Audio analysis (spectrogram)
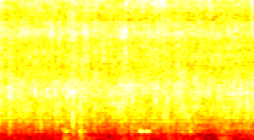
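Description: Okra (ladies finger) sautéing in hot oil in a pan for a tamarind curry, giving a steady, moderately loud hiss and sizzle throughout with a few soft stirring touches and no talking.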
